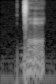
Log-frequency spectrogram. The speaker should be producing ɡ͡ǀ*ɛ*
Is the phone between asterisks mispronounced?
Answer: yes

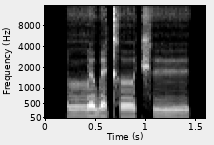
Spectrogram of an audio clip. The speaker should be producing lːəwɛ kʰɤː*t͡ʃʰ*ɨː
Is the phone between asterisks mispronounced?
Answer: no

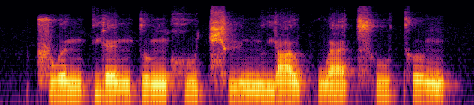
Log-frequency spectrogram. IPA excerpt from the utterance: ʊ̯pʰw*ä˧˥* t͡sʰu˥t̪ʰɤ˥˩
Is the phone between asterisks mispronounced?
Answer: no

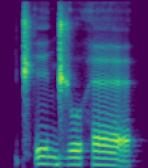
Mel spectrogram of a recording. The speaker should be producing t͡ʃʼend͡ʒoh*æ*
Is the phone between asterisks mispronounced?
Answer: no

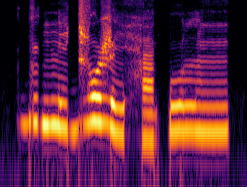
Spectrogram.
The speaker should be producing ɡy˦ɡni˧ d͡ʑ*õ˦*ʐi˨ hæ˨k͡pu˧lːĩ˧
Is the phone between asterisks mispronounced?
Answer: yes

